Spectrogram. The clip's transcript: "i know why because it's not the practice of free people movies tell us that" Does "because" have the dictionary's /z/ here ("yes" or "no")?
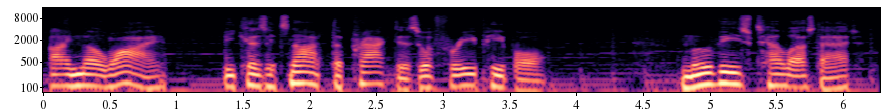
yes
